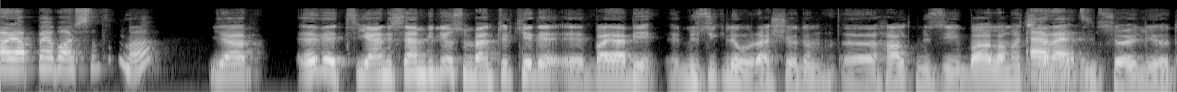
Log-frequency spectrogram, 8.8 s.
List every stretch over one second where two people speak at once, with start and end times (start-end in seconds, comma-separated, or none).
none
